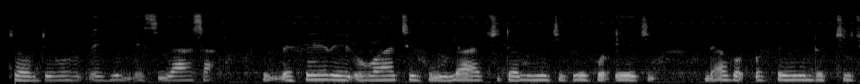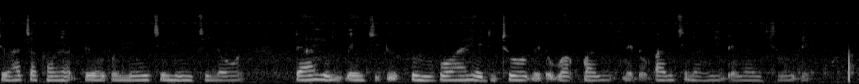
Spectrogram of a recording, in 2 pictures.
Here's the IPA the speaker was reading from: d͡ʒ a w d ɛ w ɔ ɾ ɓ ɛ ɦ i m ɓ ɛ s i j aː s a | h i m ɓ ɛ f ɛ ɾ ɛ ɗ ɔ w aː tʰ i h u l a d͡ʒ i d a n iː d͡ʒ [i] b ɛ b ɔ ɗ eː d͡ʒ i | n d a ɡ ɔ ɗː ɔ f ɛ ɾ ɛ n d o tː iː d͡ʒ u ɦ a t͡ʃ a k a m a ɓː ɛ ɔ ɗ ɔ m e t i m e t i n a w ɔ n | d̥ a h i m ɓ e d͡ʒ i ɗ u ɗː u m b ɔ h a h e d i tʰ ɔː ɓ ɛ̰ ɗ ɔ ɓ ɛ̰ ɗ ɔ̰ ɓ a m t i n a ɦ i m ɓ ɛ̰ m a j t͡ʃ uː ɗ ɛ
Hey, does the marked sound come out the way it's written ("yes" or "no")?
yes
